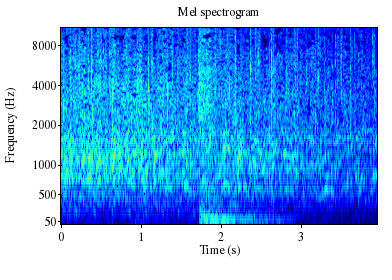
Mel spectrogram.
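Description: A young woman laughs heartily.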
